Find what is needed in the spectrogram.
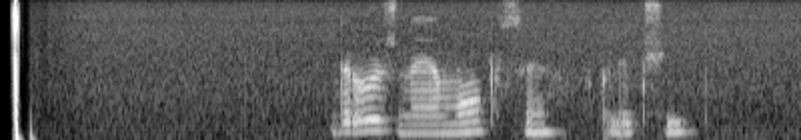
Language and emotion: Russian, sad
